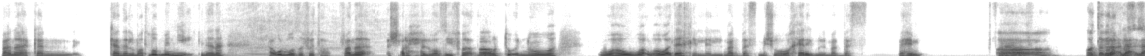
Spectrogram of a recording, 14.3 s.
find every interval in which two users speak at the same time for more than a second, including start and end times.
none

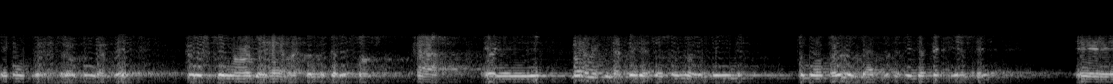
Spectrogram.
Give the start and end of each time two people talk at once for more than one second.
none

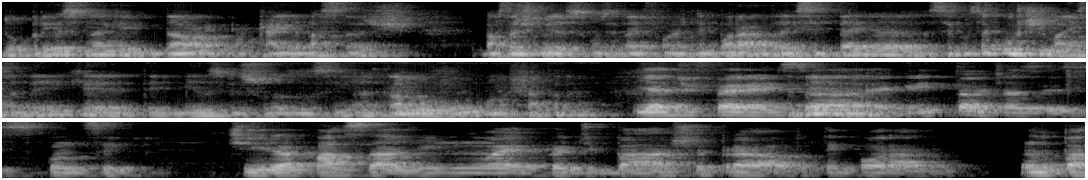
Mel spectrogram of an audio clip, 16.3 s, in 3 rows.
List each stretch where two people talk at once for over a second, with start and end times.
none

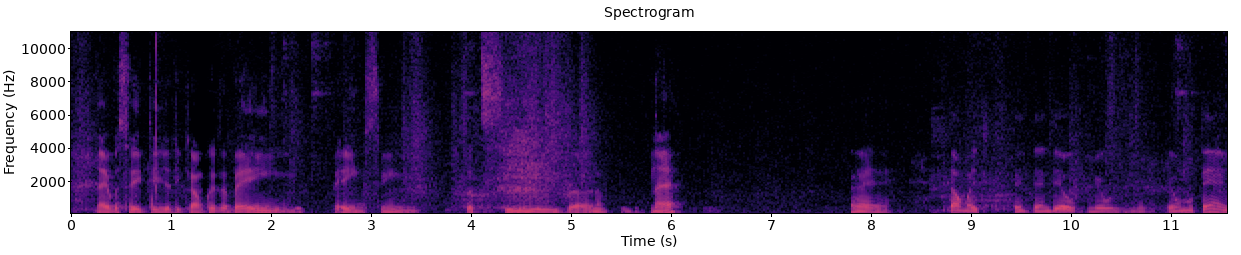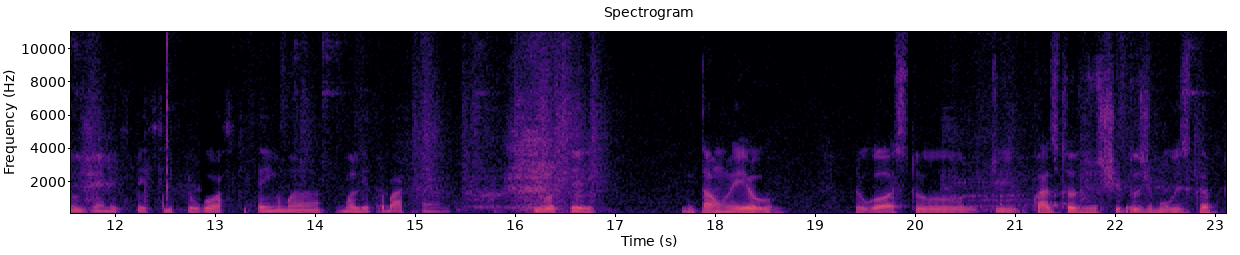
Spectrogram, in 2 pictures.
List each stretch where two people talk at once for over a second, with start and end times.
none

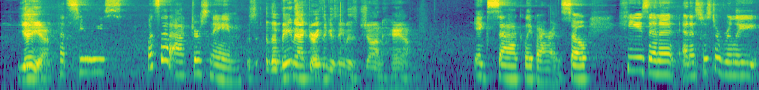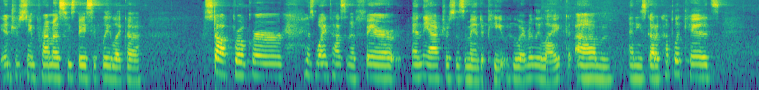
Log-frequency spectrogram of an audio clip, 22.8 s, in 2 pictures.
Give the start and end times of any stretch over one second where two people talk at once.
none

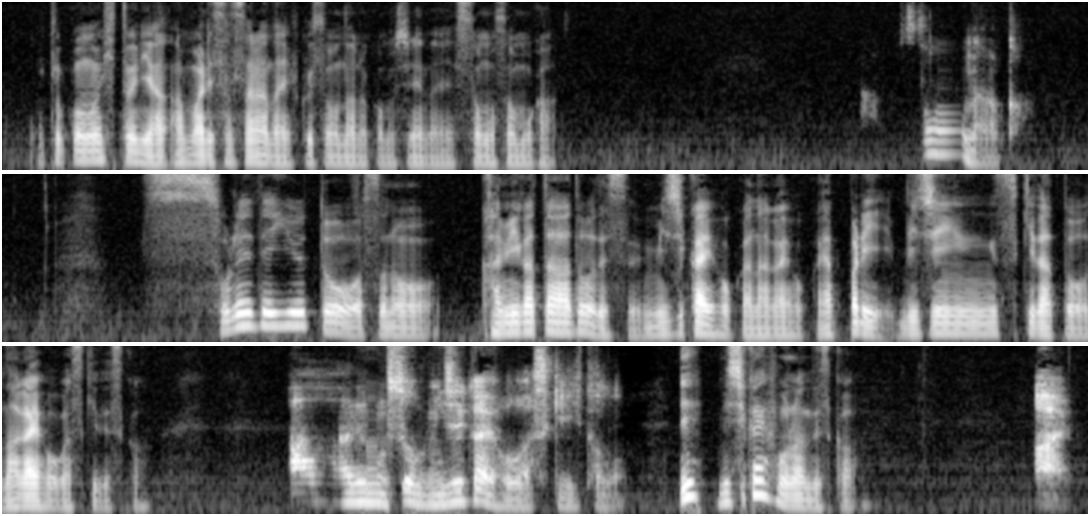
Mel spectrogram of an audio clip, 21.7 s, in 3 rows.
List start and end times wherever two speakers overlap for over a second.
none

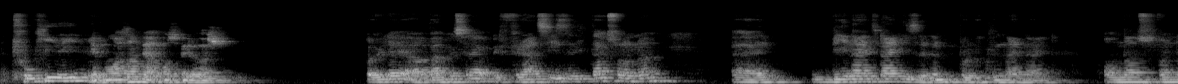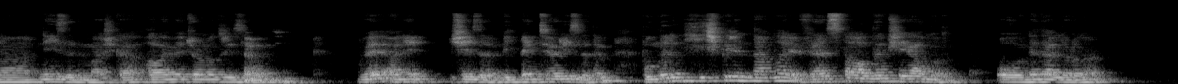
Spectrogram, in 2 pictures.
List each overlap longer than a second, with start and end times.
none

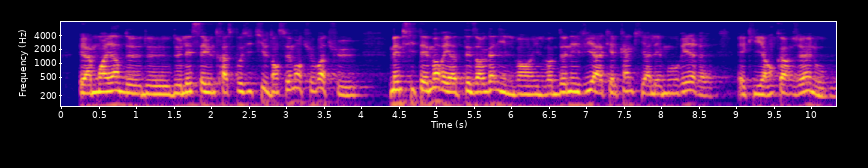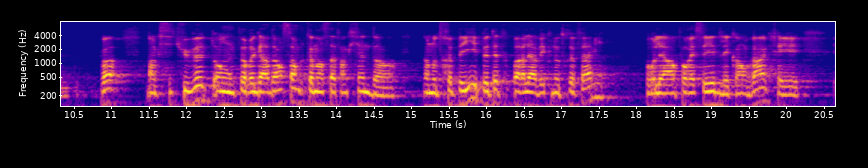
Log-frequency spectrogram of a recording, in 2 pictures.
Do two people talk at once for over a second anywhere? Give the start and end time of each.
none

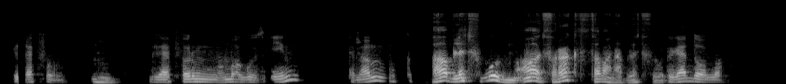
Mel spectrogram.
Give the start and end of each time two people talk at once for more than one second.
none

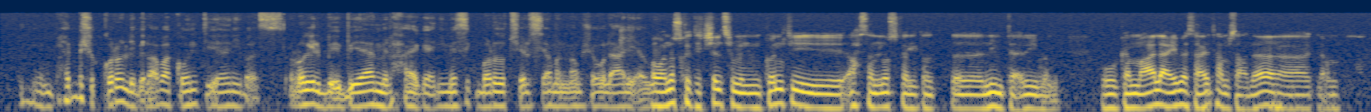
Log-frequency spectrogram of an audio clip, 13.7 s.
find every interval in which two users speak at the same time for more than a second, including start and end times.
none

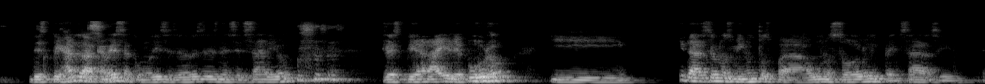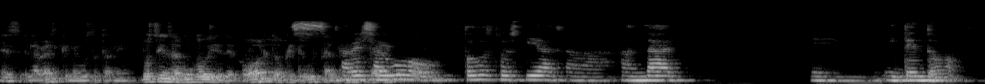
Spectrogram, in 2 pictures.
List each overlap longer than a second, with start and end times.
12.3-13.9

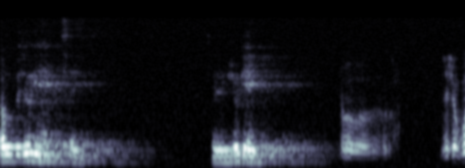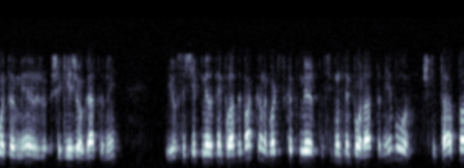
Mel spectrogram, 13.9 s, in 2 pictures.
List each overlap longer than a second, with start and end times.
none

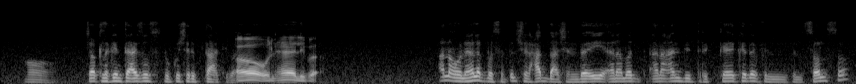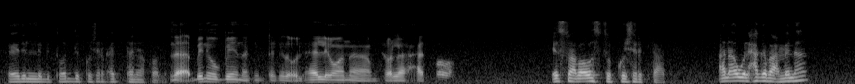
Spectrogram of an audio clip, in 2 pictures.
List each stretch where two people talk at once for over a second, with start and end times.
none

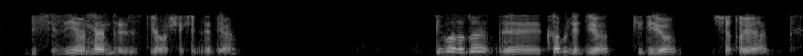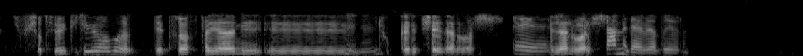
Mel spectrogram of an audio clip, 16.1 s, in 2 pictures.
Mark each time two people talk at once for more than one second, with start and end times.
none

